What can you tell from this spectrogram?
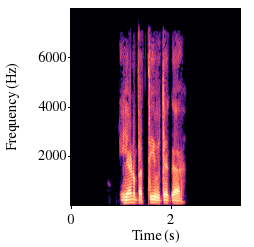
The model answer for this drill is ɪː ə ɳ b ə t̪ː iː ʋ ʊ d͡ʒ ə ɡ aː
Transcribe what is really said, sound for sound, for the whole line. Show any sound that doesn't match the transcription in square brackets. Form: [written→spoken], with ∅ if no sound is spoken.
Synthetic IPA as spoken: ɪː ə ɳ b ə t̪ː iː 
